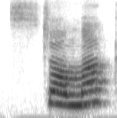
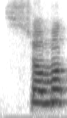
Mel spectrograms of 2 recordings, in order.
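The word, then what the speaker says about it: stomach: সিএইচ টা ক হয়ে যাচ্ছে ক্যা মনাক মনাক্স স্টমাক স্টমাকস স্টমাক মানে কি পাকস্থলী না তাহলে বলো মনাক মনাক্স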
